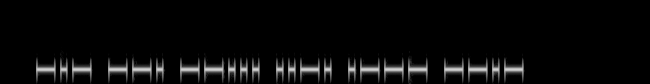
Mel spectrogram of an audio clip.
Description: Morse code, heard as a keyed tone, about 20 wpm, 700 Hz. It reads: KG7FJQ
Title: Speed Racing - USA Call Signs 17wpm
